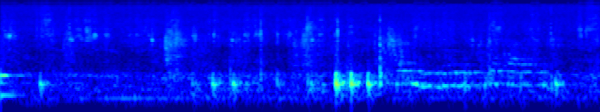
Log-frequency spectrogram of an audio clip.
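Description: Pen scratching on paper while writing out a maths answer, soft irregular strokes and taps close by, with a quiet voice underneath.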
